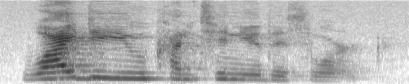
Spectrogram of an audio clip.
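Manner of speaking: normal talking voice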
